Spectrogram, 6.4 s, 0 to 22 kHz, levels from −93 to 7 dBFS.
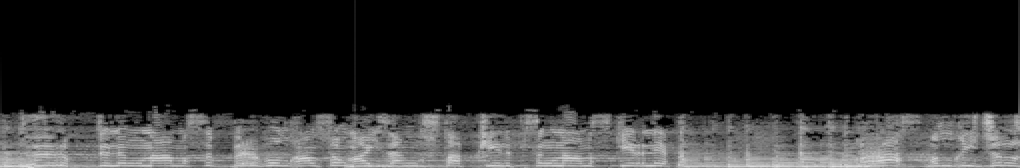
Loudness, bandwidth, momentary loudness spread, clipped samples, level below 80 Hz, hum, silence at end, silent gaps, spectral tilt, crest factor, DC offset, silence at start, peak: -13 LUFS; 7.8 kHz; 5 LU; under 0.1%; -40 dBFS; none; 0 s; none; -3.5 dB/octave; 12 dB; under 0.1%; 0 s; 0 dBFS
